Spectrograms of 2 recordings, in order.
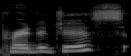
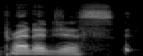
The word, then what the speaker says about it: prejudice: you say it yeah you said predators how do you say it prejudice prejudice you mixed up the d and the j oh right pride and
